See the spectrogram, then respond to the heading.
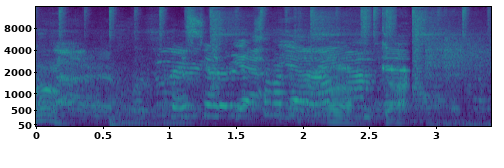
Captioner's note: chatter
